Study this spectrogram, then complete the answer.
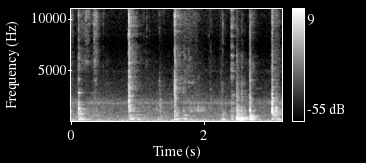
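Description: Fried potatoes go into mutton gravy in a pan, making a series of close clattering knocks and soft wet plops from utensil and pan at an irregular pace, with no talk.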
